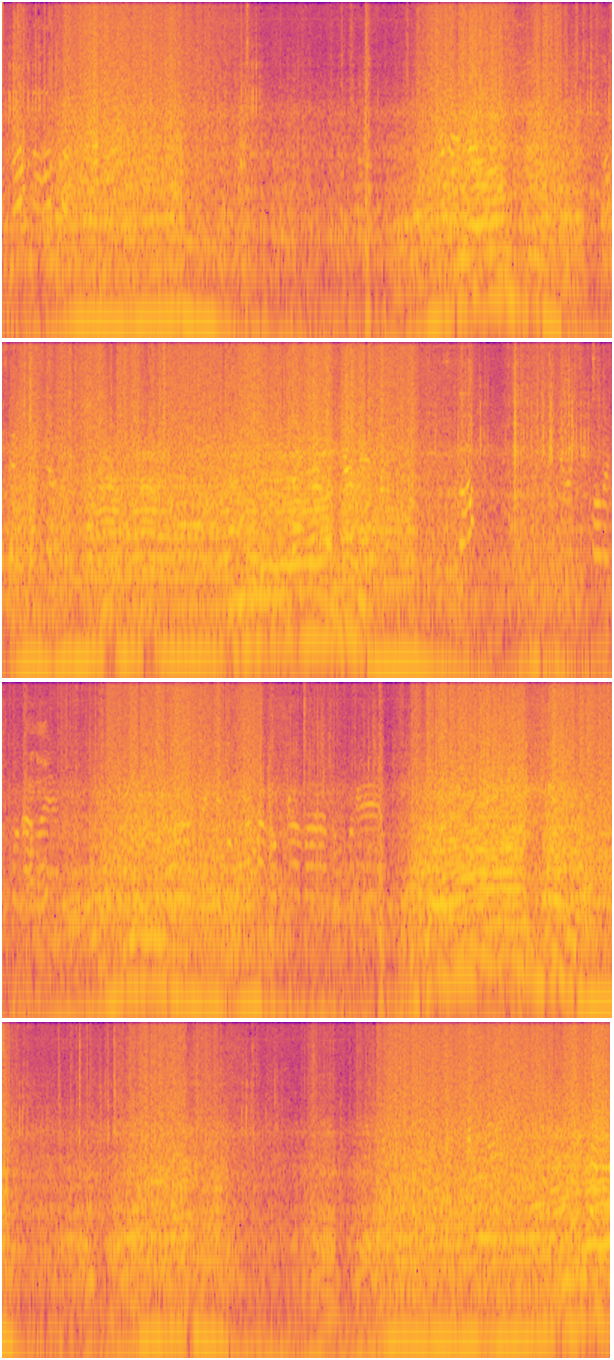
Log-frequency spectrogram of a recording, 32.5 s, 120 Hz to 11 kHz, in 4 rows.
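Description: Škoda 105 rally car's rear-mounted four-cylinder engine heard from inside the cabin, revving hard through the gears on a slalom run. The engine pitch climbs and then drops sharply several times, about every 3 to 5 seconds, as the driver lifts and shifts for the turns.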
